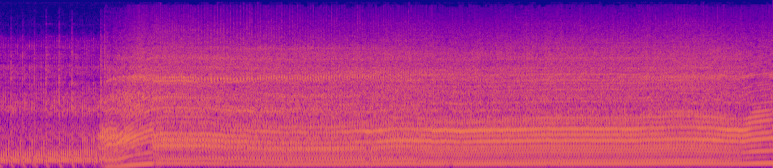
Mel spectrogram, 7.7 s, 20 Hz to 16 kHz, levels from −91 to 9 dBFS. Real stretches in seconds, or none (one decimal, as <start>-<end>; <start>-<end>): 0.0-1.0; 5.6-7.7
